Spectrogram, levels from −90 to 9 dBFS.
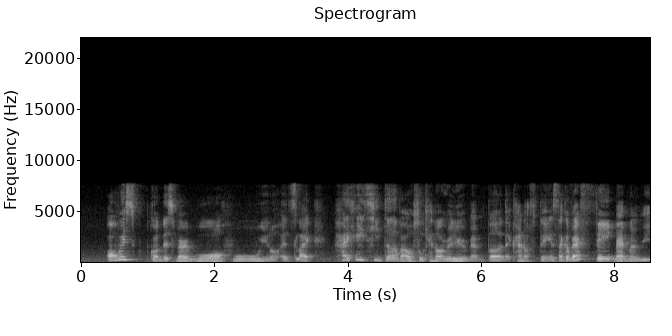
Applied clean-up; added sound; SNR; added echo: none; none; none; none.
